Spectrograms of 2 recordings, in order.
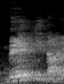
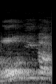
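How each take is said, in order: First: The first vowel is pronounced 'ae'. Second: The first vowel is pronounced 'eo'. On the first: This is the dialect form. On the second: This is the standard form.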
